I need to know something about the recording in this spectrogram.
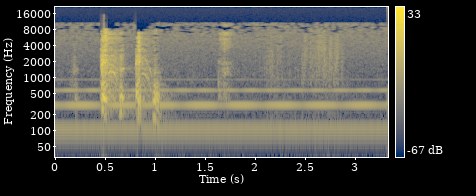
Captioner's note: coughing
